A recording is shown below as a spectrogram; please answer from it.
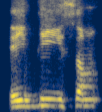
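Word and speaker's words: atheism: ഒരു word word ശ്രദ്ധിക്കാം എയ്തീസം എ E sorry A ടി എച്ച് ഇ ഐ എസ് എം എ ടി എച്ച് ഇ ഐ എസ് എം എയ്തീസം എന്നാണ് അതിന്റെ ഉച്ചാരണം എതിസം എന്ന് പറഞ്ഞാൽ നമ്മൾ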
